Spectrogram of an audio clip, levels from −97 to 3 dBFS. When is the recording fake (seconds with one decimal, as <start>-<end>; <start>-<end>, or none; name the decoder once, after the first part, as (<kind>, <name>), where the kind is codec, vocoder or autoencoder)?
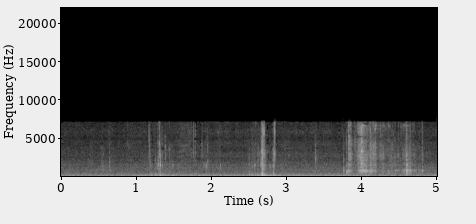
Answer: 0.0-1.3 (vocoder, Vocos)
